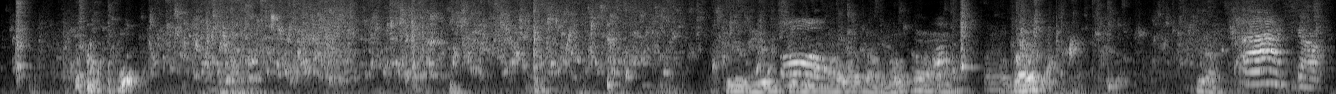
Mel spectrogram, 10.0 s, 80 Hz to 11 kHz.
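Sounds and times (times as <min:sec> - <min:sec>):
bath water splashing and sloshing as a child's feet are washed: 0:00.0 - 0:10.0
speech: 0:05.4 - 0:08.4, 0:09.0 - 0:09.9.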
